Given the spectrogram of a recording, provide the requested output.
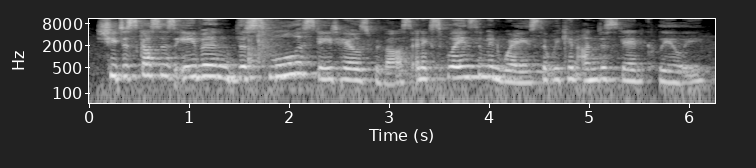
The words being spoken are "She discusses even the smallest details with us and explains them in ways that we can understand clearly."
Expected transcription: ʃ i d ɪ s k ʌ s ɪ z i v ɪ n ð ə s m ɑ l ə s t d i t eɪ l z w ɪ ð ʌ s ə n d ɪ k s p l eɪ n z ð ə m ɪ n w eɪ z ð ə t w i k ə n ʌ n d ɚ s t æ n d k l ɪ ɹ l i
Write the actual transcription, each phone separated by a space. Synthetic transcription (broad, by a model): ʃ i d ɪ s k ʌ s ɪ z i v ɪ n ð ə s m ɑ l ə s d i t eɪ l z w ɪ ð ʌ s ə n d ɪ k s p l eɪ n z ð ə m ɪ n w eɪ z ð ə t w i k ə n ʌ n d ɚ s t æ n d k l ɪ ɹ l i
